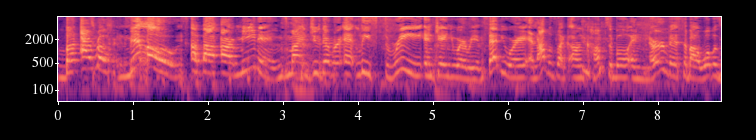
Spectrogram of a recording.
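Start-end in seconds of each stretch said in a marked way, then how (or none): 0.0-3.0 slow, sassy high voice. Acted. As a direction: drag it out with attitude. Acted sassy Comey quote continues.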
